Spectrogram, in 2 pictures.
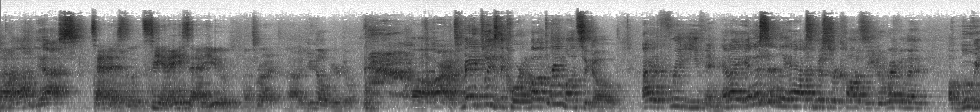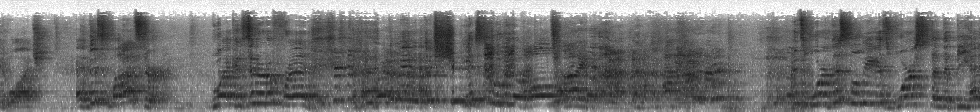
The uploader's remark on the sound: The debate was recorded live this past summer. "Kangaroo Court" show in NYC.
